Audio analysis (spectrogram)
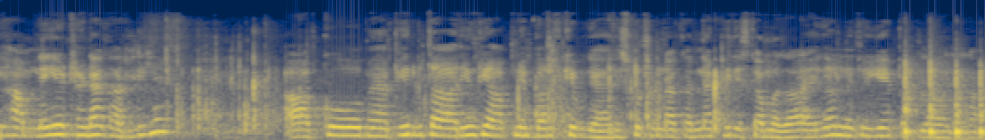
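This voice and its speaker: A woman's voice: medium pitch, background noise. Chatty woman demonstrating a recipe at home. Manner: chatty, keeps inviting viewers to look. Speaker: cooking channel host. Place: home kitchen, indoors. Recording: home kitchen with utensil clatter. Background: clattering dishes and utensils.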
